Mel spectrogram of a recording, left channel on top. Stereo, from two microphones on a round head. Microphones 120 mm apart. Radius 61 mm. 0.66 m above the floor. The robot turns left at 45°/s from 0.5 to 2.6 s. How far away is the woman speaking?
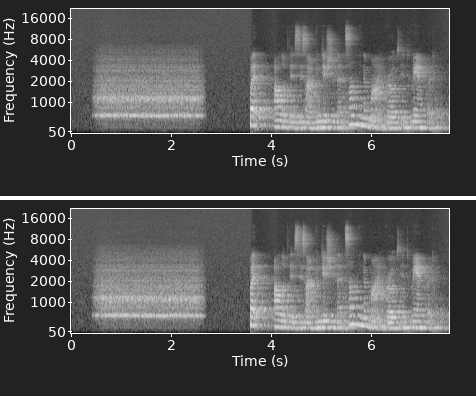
About 0.5 m.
